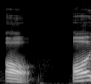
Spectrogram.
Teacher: औ बोलने के लिए जीभ के मिडिल पार्ट का इस्तेमाल करते हैं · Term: मध्य स्वर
